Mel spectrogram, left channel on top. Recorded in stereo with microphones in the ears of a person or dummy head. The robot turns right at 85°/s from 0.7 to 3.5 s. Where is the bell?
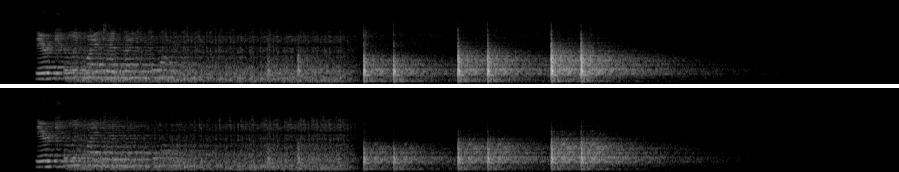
No bell in this recording.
